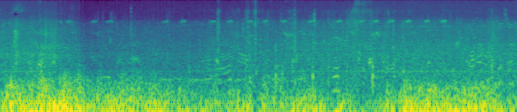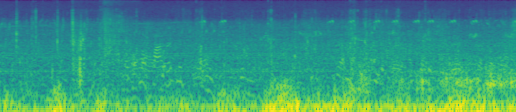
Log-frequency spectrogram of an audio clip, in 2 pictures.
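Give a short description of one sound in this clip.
A fishing reel clicks as a line is wound in.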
